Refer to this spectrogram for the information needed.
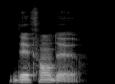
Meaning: defendant, (the) accused
- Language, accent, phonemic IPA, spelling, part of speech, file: French, France, /de.fɑ̃.dœʁ/, défendeur, noun, LL-Q150 (fra)-défendeur.wav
